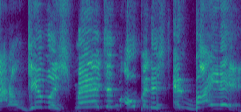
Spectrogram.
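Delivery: high-pitched, hurried exasperation; exasperated outburst. Real, not acted. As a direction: burst out impatiently at the video.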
